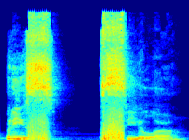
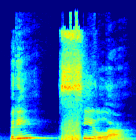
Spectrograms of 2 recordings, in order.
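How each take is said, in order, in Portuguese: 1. O 's' e o 'c' são pronunciados separadamente. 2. O 'sc' é pronunciado como um único som de s. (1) "e não" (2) "falamos corretamente"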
